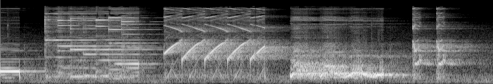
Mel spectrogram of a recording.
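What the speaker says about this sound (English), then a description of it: "if they hear these barking sounds and they will think that you have a dog" A motion sensor alarm plays recorded dog barking, with loud, sharp electronic barks and yips in quick bursts and a chirping tone in between.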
